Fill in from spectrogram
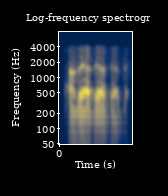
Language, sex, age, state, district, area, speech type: Malayalam, male, 18-30, Kerala, Pathanamthitta, rural, conversation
